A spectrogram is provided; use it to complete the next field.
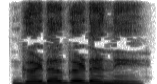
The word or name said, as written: ಖಡಖಡನೆ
